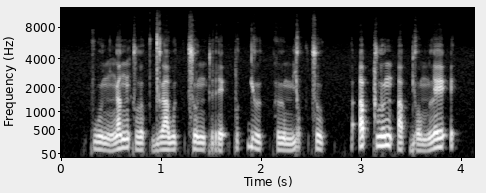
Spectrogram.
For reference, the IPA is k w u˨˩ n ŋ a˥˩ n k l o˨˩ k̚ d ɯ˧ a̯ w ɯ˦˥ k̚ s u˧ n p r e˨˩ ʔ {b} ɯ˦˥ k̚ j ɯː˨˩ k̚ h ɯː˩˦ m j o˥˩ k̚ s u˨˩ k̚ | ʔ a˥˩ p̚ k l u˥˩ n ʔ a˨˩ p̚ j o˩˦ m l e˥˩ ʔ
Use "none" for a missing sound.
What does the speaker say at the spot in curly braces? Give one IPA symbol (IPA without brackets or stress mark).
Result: p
